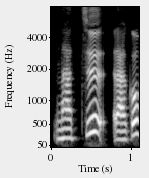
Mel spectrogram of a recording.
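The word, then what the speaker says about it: 夏: 좋겠죠 역시 보기로 등장했네요 여름 하짜는 훈독으로 나츠라고 발음하죠 정답은 2번입니다 1번에 하루는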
